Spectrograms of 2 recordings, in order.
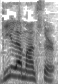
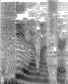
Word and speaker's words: Gila Monster: Was King Gizzard and the Wizard Lizard with Gila Monster, or Gila Monster, if you want to pronounce it correctly.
